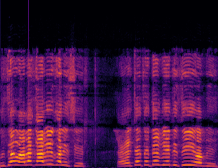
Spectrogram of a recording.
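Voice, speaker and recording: A woman puts on a character voice pitched extremely high, talking at a moderate pace. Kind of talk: rustic comic skit. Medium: voice reel.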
